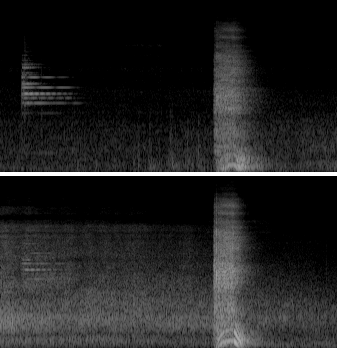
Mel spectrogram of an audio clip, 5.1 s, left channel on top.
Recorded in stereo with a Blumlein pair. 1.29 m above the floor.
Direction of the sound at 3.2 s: 35° right.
